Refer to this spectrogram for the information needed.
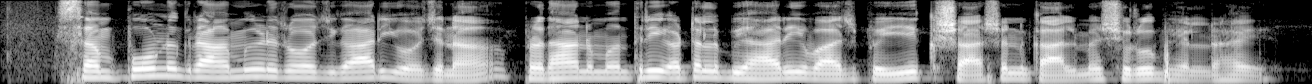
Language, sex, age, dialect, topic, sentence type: Maithili, male, 25-30, Eastern / Thethi, banking, statement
